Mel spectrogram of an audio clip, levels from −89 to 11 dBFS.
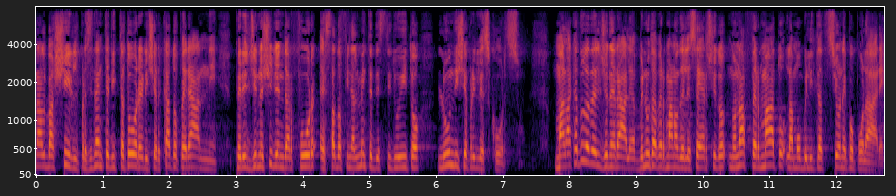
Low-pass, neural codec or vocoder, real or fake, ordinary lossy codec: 7.2 kHz; none; real; none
